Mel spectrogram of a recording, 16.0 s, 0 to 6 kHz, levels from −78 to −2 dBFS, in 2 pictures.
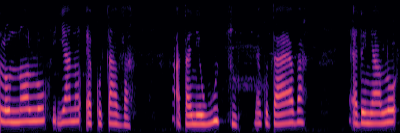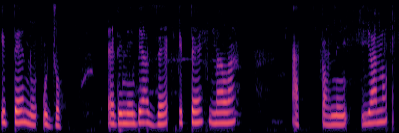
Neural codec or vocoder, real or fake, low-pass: none; real; 5.4 kHz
